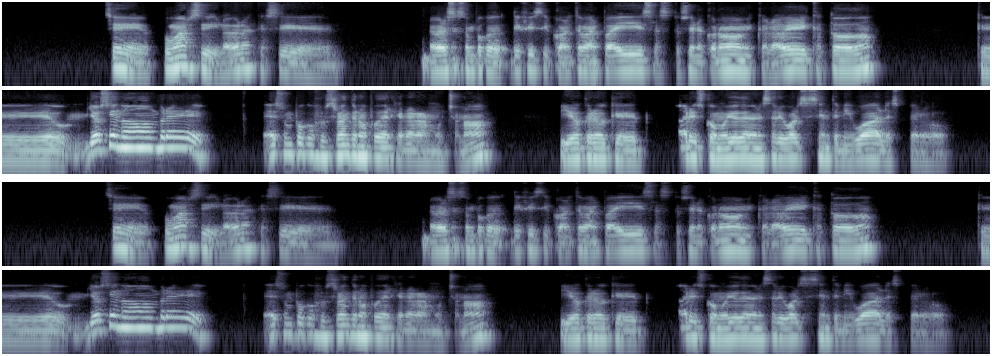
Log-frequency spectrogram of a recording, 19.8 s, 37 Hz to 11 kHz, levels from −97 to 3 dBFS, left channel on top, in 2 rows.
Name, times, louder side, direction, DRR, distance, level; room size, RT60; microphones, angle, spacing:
voice 1, 1.0-3.3 4.2-8.7 9.8-11.9 12.5-14.8 15.5-16.3 16.6-19.3, left 7 dB, 65° left, 0.3 m, -21 dB
4.3 x 2.1 x 3.1 m
head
